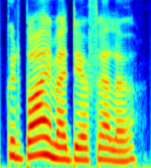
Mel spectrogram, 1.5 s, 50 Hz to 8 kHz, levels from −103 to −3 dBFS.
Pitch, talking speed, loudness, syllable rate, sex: 225 Hz, 200 wpm, -14 LUFS, 4.7 syllables/s, female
